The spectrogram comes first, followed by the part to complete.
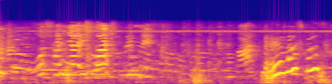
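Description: Children's voices chattering and calling out, with indistinct talk that comes and goes, loudest near the end.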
